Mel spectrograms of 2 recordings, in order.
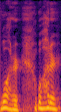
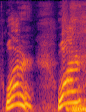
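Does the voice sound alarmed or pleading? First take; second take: pleading; alarmed. First: It is said as a pleading request. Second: It is said with sudden alarm. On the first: The speaker wants water to cool his burning feet. "his feet from the brake thing" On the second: A flood of water is coming and they must run. "the inflection changes"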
